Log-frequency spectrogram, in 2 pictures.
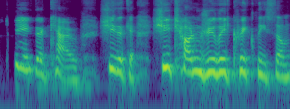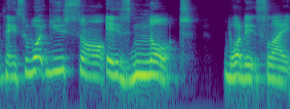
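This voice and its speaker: The background stays quiet. In it, an unremarkable speaking voice goes at a moderate pace, its intonation lively. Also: woman. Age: 50s. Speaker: actor and reality show contestant. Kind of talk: casual interview.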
